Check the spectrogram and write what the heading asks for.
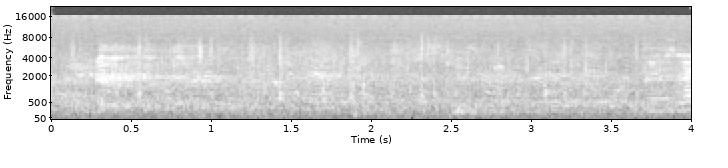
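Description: Indistinct voices of spectators and coaches in a gym, with scattered light steps of wrestling shoes on the mat.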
